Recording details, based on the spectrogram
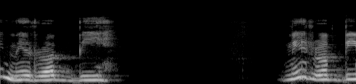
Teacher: نون، اس کو بالکل کلیئر نہیں پڑھا جا رہا، بلکہ میم جو ہے وہ ڈائریکٹ را کے ساتھ اٹیچ ہو رہا ہے. تو چونکہ نون اور را ایک دوسرے کے قریب المخارج حروف ہیں، دونوں حروف طرفیہ میں ہیں، تو اس وجہ سے جو ہے وہ یہاں پہ متقاربین ہو رہا ہے. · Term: ادغام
